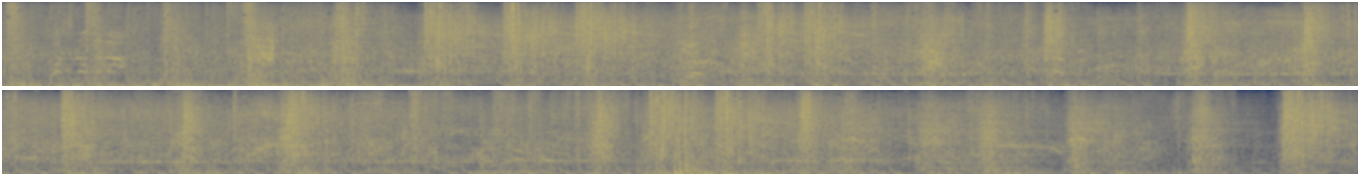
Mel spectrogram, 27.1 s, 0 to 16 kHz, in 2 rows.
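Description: Sniper rifle fire in the video game Warhammer 40,000: Darktide, heavy shots and booming blasts in a continuous chaotic battle, with voices shouting over the din.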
